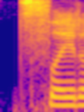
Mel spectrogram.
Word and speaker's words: Slade: It's spelled like S-L-A-D-E, but Slayed Alive.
